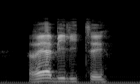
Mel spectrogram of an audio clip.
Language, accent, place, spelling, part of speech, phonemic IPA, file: French, France, Lyon, réhabiliter, verb, /ʁe.a.bi.li.te/, LL-Q150 (fra)-réhabiliter.wav
- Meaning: to rehabilitate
